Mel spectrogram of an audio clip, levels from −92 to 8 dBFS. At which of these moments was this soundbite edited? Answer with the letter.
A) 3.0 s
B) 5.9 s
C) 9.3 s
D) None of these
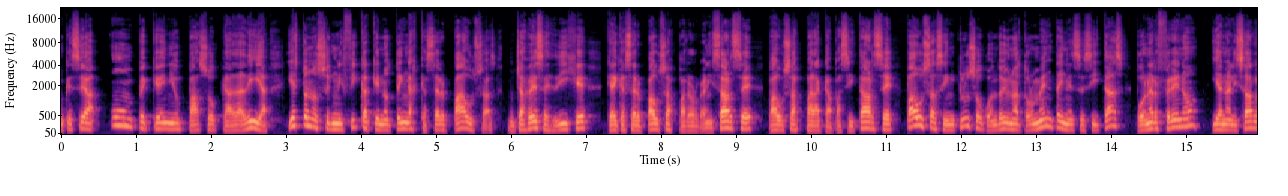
D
